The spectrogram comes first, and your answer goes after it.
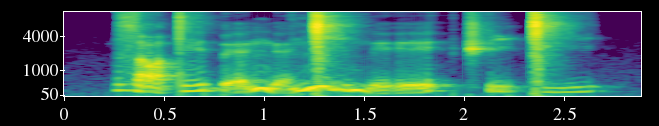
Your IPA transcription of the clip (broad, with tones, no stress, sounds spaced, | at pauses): z ɑ̰˧˩ t e˨˥ ɓ ɛ̰˨˥ ŋ ɛ̰˩˧ ŋ͡ǀ ḭ˥˧ m ḛ˩˧ | t͡ʃʼ ḭ˥˧ ǀ i˩˧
